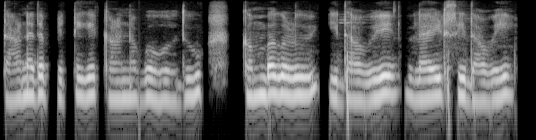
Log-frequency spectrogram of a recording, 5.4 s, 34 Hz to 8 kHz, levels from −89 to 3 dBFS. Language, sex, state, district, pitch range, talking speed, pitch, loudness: Kannada, female, Karnataka, Belgaum, 175-200 Hz, 80 wpm, 190 Hz, -17 LUFS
